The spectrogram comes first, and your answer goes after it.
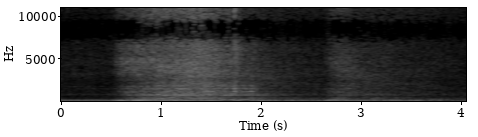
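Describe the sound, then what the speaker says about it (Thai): A Jeep ZJ engine running on a gas mixer suction system revs up twice, rising and falling in pitch with a close, throaty roar and light mechanical clatter. "เร่งเครื่องได้ปกตินะครับ"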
